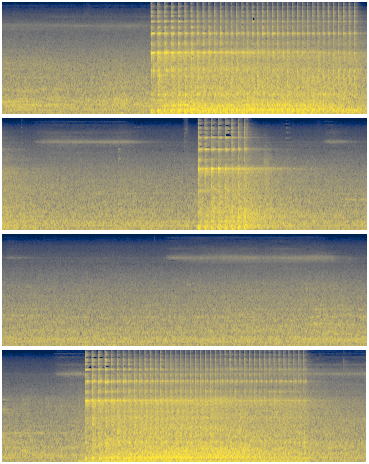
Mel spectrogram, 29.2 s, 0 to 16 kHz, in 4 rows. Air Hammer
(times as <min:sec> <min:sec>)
0:03.0 0:07.7, 0:11.2 0:13.2, 0:23.6 0:28.7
